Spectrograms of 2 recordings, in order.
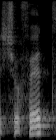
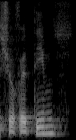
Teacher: Este sereg, que es una vocal larga, se elide y se convierte en un sheva.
